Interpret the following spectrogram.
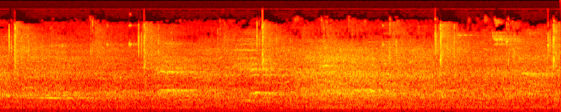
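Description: A leather pelota being struck with bare hands and cracking off the fronton's front wall and floor during a rally, with sharp smacks about every two seconds over crowd chatter.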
